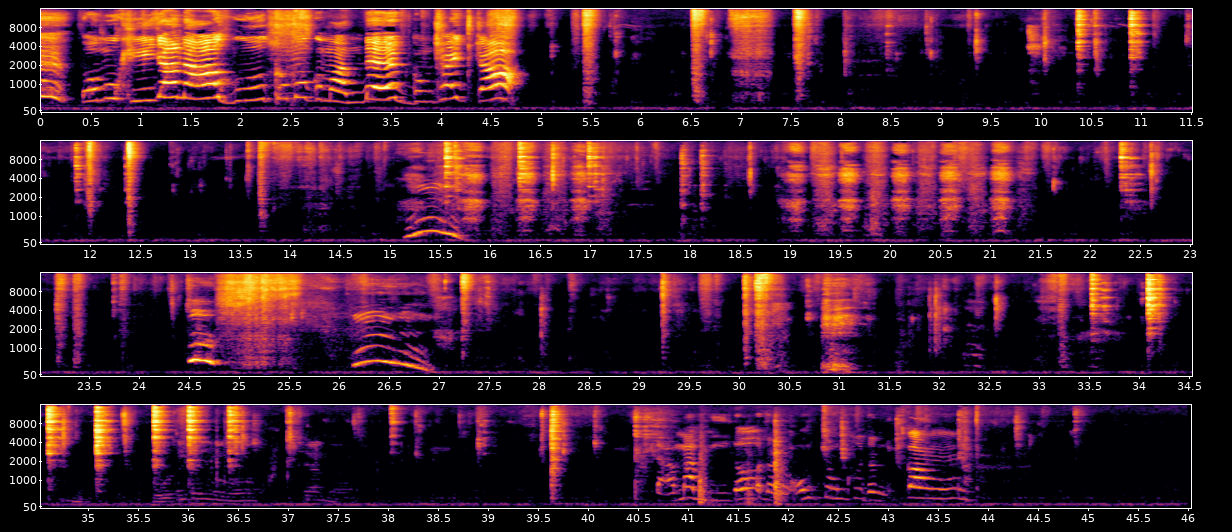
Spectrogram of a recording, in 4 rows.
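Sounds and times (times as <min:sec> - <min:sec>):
chewing and mouth noises: 0:11.4 - 0:15.0
person humming: 0:15.1 - 0:15.8, 0:26.2 - 0:27.1
chopsticks clinking on a plate: 0:33.6 - 0:36.8.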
